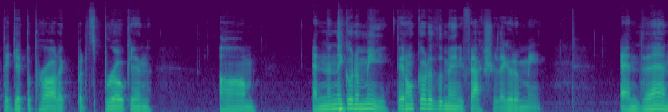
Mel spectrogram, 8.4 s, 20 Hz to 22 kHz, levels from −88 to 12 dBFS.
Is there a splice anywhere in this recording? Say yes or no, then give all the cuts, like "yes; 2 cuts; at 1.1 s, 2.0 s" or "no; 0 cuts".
no; 0 cuts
